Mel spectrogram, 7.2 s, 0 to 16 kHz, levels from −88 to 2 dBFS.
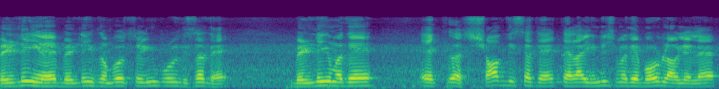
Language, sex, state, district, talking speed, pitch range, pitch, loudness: Marathi, female, Maharashtra, Aurangabad, 125 wpm, 140-155 Hz, 150 Hz, -15 LUFS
